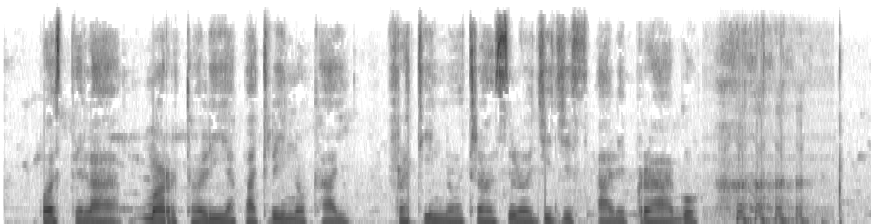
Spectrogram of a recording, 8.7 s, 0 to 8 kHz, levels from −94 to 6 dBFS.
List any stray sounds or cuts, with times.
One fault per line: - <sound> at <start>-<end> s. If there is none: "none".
- laugh at 7.1-8.3 s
